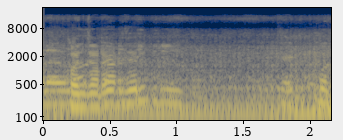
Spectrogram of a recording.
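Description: Men's voices talking in an outdoor confrontation over the steady low hum of an idling vehicle engine.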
